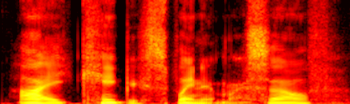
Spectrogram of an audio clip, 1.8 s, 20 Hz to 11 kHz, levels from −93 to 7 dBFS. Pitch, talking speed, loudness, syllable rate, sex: 135 Hz, 170 wpm, -20 LUFS, 4.8 syllables/s, male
